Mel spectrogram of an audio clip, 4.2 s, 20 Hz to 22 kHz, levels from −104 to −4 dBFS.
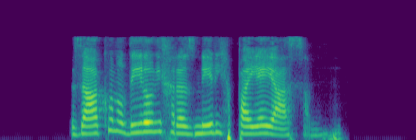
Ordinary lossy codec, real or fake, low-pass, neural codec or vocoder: none; fake; none; codec, 16 kHz, 1.1 kbps, Voila-Tokenizer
